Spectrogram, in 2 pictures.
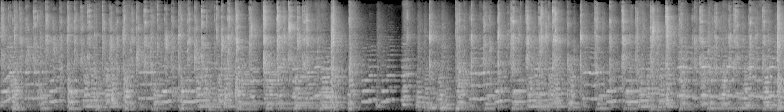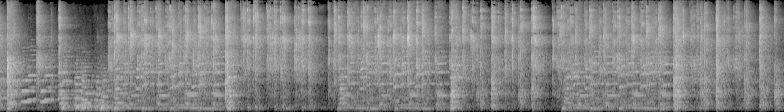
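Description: Tap shoes striking a stage floor in fast rhythmic runs of taps, over a band accompaniment, with two short breaks in the tapping.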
